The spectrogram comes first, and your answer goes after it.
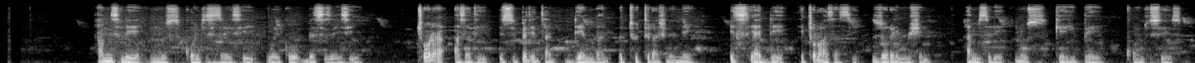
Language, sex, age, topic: Gamo, male, 25-35, agriculture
